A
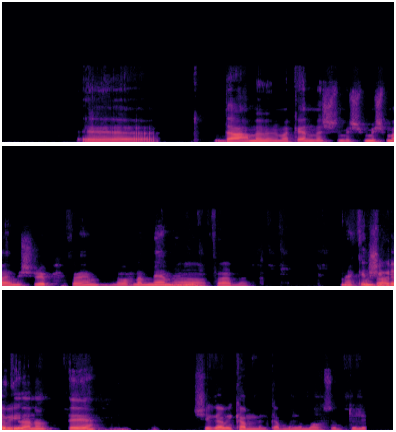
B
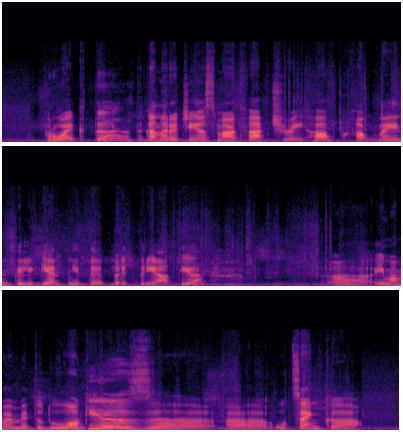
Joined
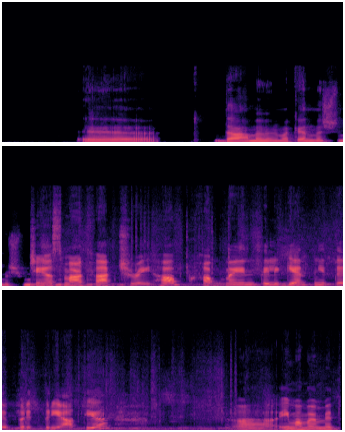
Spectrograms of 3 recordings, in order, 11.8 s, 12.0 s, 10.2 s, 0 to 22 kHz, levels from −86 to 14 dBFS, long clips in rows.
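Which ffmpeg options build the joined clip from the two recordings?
-filter_complex "[0:a]apad=whole_dur=10.22,atrim=end=10.22,atrim=end=3.702[s0];[1:a]atrim=start=1.818:end=8.34[s1];[s0][s1]acrossfade=d=0.004:c1=hsin:c2=hsin,asplit=2[s2][s3];[s3]afade=t=in:st=3.38:d=0.01,afade=t=out:st=3.7:d=0.01,aecho=0:1:310|620|930|1240|1550|1860:0.530884|0.265442|0.132721|0.0663606|0.0331803|0.0165901[s4];[s2][s4]amix=inputs=2:normalize=0"

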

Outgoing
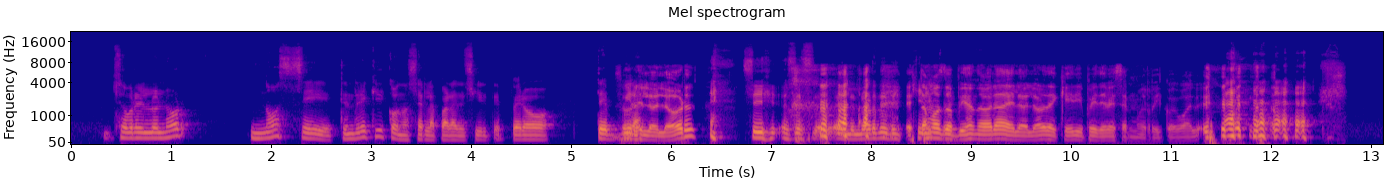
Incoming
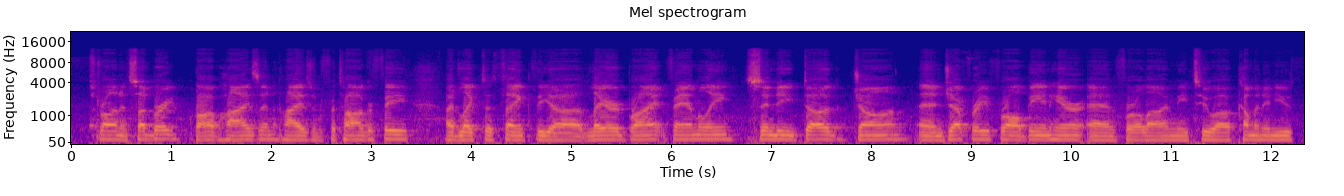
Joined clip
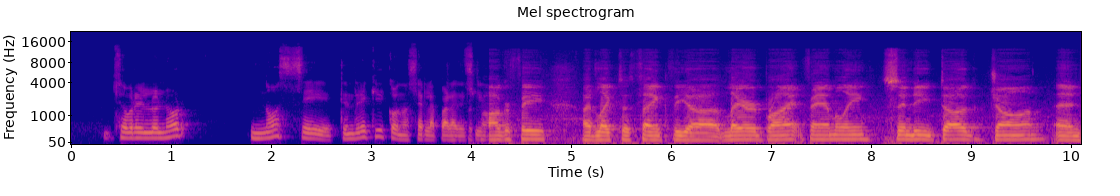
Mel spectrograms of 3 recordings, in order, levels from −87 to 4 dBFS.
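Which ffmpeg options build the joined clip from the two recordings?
-filter_complex "[1:a]asplit=2[s0][s1];[0:a]apad=whole_dur=10.1,atrim=end=10.1,atrim=end=4.192[s2];[s1]atrim=start=2.818:end=8.73[s3];[s0]atrim=start=2.39:end=2.82,asetpts=PTS-STARTPTS,volume=0.141,afade=t=in:d=0.004:c=hsin,afade=t=out:st=0.426:d=0.004:c=hsin,adelay=3760[s4];[s2][s3]acrossfade=d=0.004:c1=hsin:c2=hsin[s5];[s5][s4]amix=inputs=2:normalize=0"

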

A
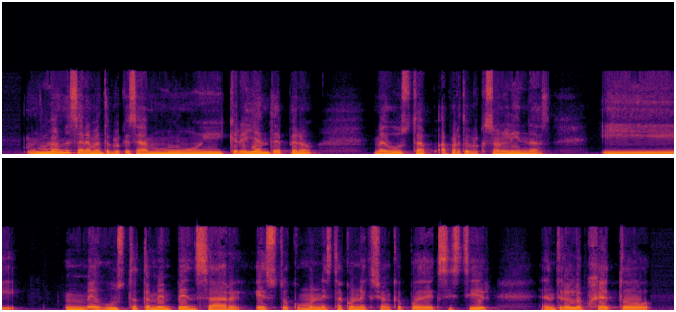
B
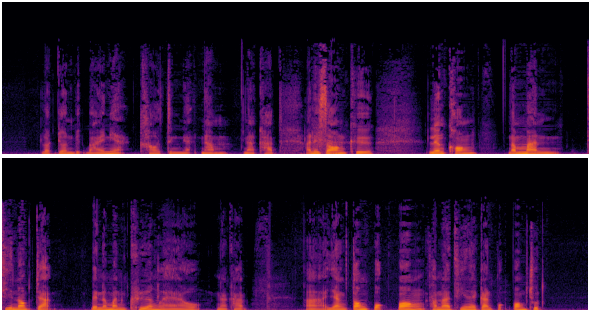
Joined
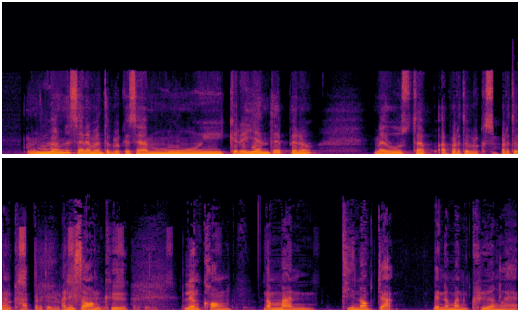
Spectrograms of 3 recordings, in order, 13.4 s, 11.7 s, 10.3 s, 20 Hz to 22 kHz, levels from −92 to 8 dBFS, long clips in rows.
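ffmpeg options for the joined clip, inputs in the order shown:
-filter_complex "[0:a]apad=whole_dur=10.32,atrim=end=10.32,atrim=end=4.912[s0];[1:a]atrim=start=2.198:end=7.61[s1];[s0][s1]acrossfade=d=0.004:c1=hsin:c2=hsin,asplit=2[s2][s3];[s3]afade=t=in:st=4.51:d=0.01,afade=t=out:st=4.91:d=0.01,aecho=0:1:490|980|1470|1960|2450|2940|3430:0.944061|0.47203|0.236015|0.118008|0.0590038|0.0295019|0.014751[s4];[s2][s4]amix=inputs=2:normalize=0"

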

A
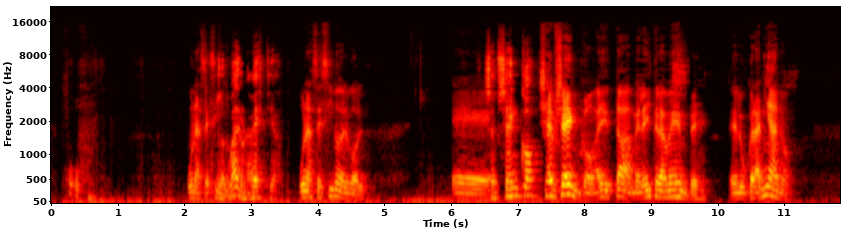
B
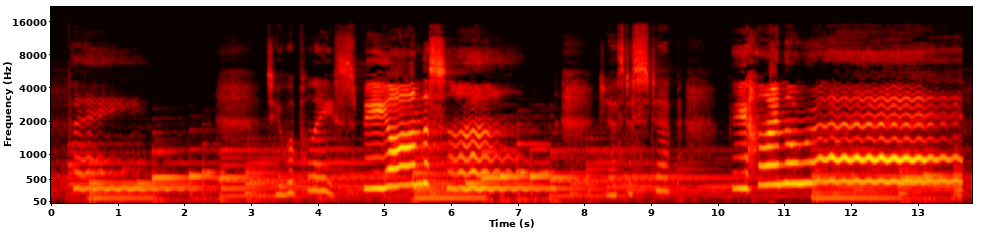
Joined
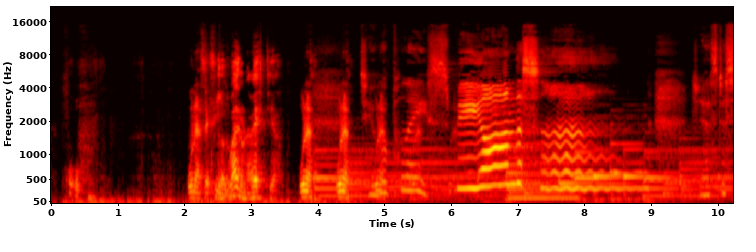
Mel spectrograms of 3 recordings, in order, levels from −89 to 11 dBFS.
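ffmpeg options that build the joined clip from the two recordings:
-filter_complex "[0:a]apad=whole_dur=10.24,atrim=end=10.24,atrim=end=3.922[s0];[1:a]atrim=start=2.518:end=8.84[s1];[s0][s1]acrossfade=d=0.004:c1=hsin:c2=hsin,asplit=2[s2][s3];[s3]afade=t=in:st=3.33:d=0.01,afade=t=out:st=3.92:d=0.01,aecho=0:1:550|1100|1650|2200|2750:0.944061|0.377624|0.15105|0.0604199|0.024168[s4];[s2][s4]amix=inputs=2:normalize=0"

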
